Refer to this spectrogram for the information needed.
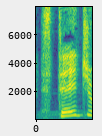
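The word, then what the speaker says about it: Steige: Monsieur Meister, qui est donc boulanger à Stage, on dit, c'est comme ça qu'on prononce, ouais, on est d'accord, on est dans une commune du Bas-Rhin.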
